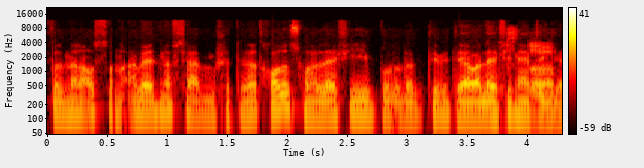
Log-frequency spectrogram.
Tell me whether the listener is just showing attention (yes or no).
no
